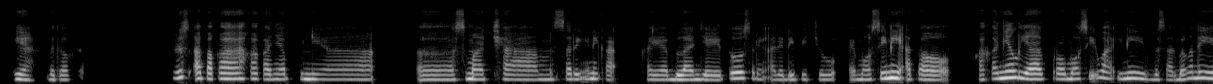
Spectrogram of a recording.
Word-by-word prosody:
Iya, 235 -3 +2 0.2
betul, 215 0 -6
Kak. - - -29 0.9
Terus 315 +3 +2
apakah 265 -1 +1
Kakaknya 240 -2 -3
punya, 245 -2 +1 0.9
eee, 220 +1 -4
semacam 225 -2 -2
sering 245 +3 -5
ini 265 - +2
Kak, 210 -3 -10 0.3
kayak 220 0 -4
belanja 220 0 +3
itu 210 +6 -2
sering 265 -4 -10
ada 220 0 -9
dipicu 225 +1 -8
emosi 225 +3 -6
nih, 295 0 +12
atau 220 -2 -2 0.2
Kakaknya 265 +7 +6
liat 250 -6 +5
promosi, 255 +1 -2
"Wah, 300 -3 -1
ini 265 -1 +2
besar 225 -2 -10
banget 230 +6 -2
nih," 290 -1 +4
235 Hz, 145 wpm, -23 LUFS, 220-260 Hz, 0.9 s, nih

